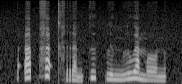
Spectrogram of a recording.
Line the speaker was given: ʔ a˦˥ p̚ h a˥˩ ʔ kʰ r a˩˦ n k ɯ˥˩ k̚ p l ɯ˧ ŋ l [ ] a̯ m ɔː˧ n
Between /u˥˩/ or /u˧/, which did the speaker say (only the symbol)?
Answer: u˥˩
